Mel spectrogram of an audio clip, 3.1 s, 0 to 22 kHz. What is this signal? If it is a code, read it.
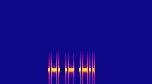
Morse code, heard as a keyed tone, about 36 wpm, 700 Hz. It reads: RAL
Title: Top Three Letter Combinations in Words 35wpm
